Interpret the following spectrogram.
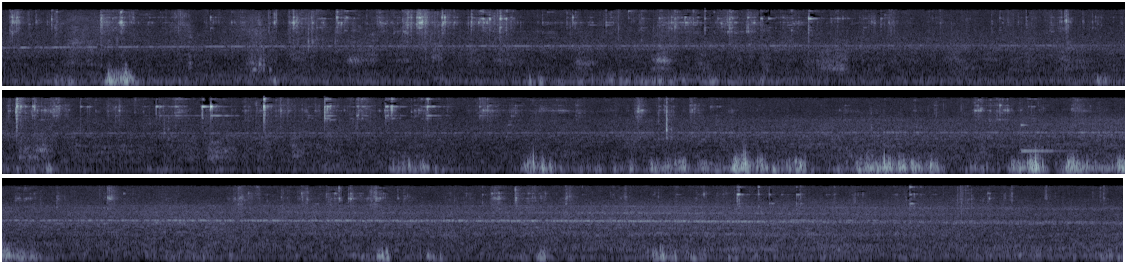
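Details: Two dogs, Glady an Airedale and Dixie a seven-month-old Rottweiler mix, giving short scattered whimpering yips and soft barks, busiest in the middle, over a steady high engine-like hum.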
